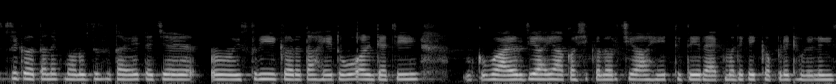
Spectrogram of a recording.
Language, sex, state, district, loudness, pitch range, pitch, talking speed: Marathi, female, Maharashtra, Pune, -23 LUFS, 225-235 Hz, 230 Hz, 200 wpm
